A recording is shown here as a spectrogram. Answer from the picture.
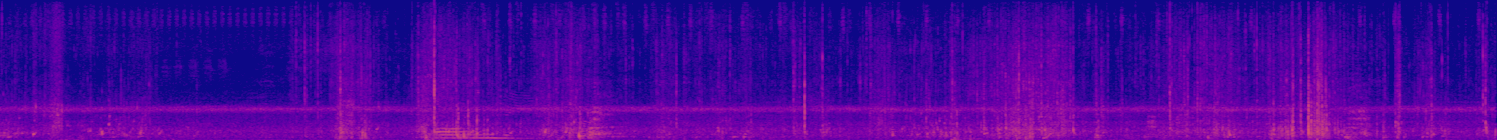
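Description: Dry branches and dead leaves of a fallen treetop rustling, crackling and snapping as they are pushed and pulled apart by hand, in irregular bursts, over a faint steady high tone.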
